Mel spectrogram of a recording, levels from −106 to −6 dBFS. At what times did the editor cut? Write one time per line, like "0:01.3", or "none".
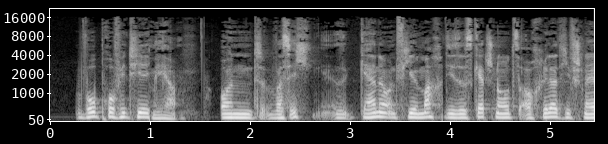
0:01.0
0:01.5
0:03.9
